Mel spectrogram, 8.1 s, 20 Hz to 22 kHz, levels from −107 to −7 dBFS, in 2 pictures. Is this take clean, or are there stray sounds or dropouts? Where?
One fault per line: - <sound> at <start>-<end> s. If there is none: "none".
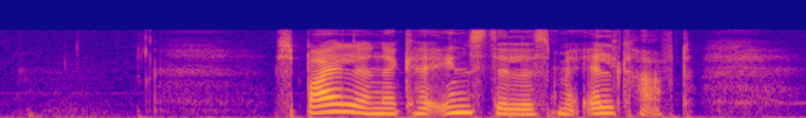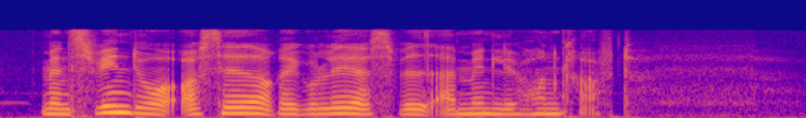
none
